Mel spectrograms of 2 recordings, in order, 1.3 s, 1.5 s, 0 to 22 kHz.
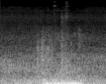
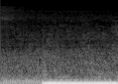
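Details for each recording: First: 2004 Chevrolet Trailblazer, $500 flip with check engine light on, driving over railroad tracks: one dull, heavy thump, a banging from the left front; the owner says not the hub, possibly the strut, unconfirmed; silent on normal road. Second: 2004 Chevrolet Trailblazer on a normal-road test drive: brief low engine surge, then even road rumble with no hum, growl or grinding from the wheel; the front hub is quiet, and the clunk appears only over bumps.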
